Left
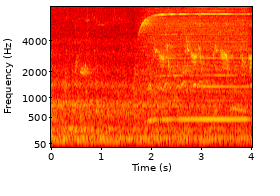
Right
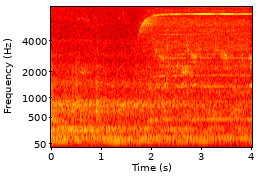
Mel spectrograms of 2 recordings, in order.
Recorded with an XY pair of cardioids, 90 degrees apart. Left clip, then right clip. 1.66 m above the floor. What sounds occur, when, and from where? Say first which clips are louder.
1.7 s sawing: left 3 dB; 60° left, 5.5 m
